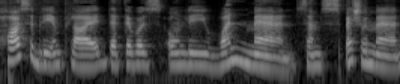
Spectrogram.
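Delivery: ordinary delivery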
